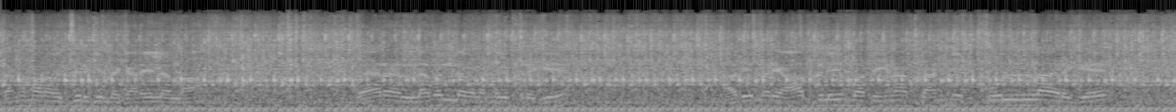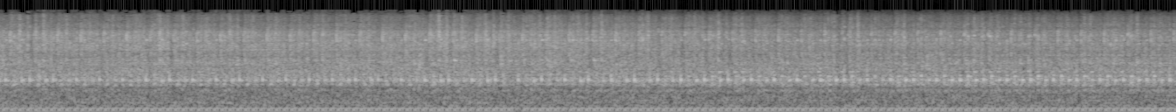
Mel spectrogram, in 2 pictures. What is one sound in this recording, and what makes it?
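A tractor engine chugs steadily up close.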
